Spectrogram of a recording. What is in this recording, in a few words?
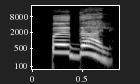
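pedal, Ukrainian; gcompris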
